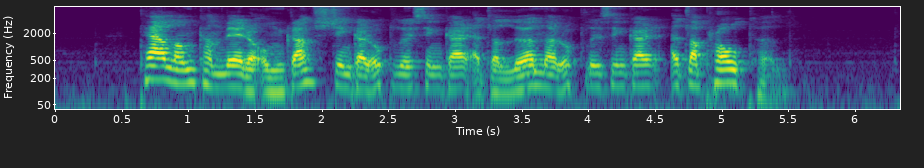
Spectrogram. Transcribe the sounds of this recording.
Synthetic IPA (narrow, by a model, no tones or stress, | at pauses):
t̪ʰɛːlankʰanʋeːɾa̰ʔʊmɡɾanst͡ʃɪŋkaɹʊplœjsɪŋkaɹʔɛ̰t̪laløːnaɹʊplɔjsɪŋkaɹɛt̪lapʰɾowt̪ʰœ̰ːl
